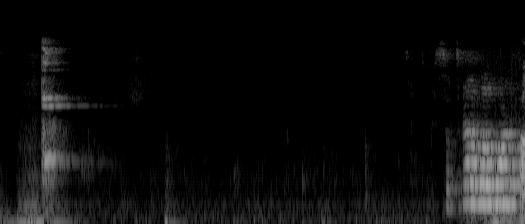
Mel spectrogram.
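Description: Wine glasses clink together in a toast, a brief bright chime followed by near silence, with speech starting at the end.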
